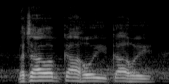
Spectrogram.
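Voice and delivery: ordinary delivery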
